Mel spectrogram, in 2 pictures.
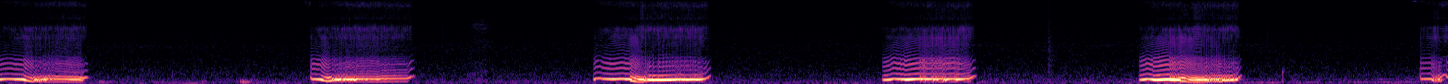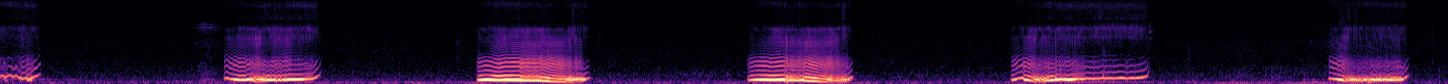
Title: いびきをかく猫 / Boo the Snoring Cat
